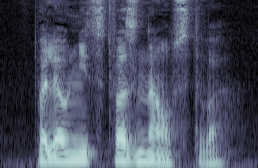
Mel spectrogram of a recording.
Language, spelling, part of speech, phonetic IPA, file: Belarusian, паляўніцтвазнаўства, noun, [palʲau̯ˌnʲit͡stvazˈnau̯stva], Be-паляўніцтвазнаўства.ogg
- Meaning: art of hunting, science of hunting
